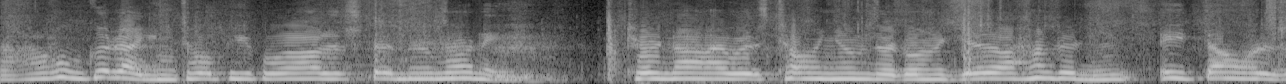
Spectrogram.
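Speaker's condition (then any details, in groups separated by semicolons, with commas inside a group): Cerebral palsy; unable to type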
